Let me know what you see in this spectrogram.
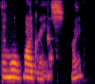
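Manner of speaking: hushed, private-sounding tone. Voicing a character leaning over to a child at the table: lowered voice. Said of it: "Theobald will lower his voice".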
